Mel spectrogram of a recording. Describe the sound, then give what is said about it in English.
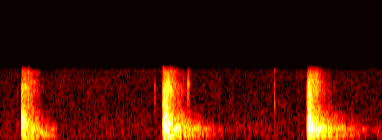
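Three heavy, booming knocks on a door, evenly spaced about a second and a half apart, each one ringing out briefly before fading into silence. “Ah, we have knocked at the portal to a dark place, wherein thy weary body must rest for a time, and wherein its vigor shall be restored.”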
